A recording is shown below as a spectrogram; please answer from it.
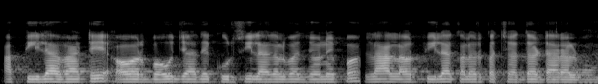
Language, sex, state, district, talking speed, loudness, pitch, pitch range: Bhojpuri, male, Uttar Pradesh, Deoria, 180 wpm, -22 LUFS, 120 Hz, 120-125 Hz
